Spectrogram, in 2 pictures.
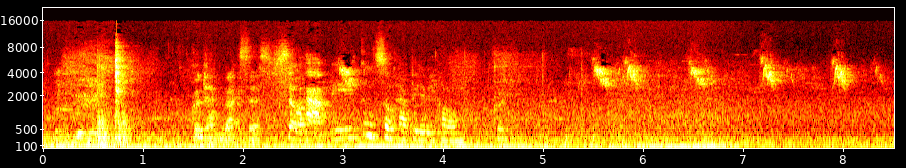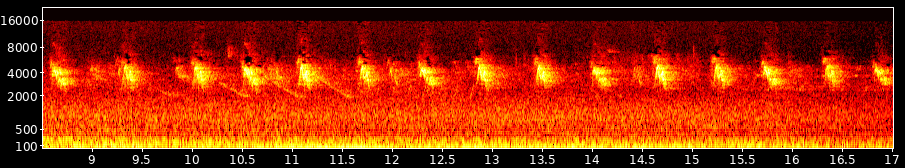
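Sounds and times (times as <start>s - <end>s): faint outdoor rumble: 0.0s - 17.0s
songbird calling: 4.5s - 17.0s.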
